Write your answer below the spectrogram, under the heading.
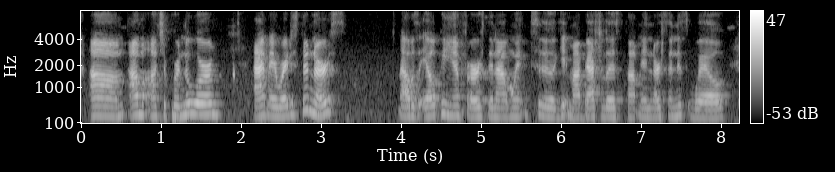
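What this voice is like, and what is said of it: Light country accent. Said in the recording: “You could probably still hear my accent because I still got my little country accent.”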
